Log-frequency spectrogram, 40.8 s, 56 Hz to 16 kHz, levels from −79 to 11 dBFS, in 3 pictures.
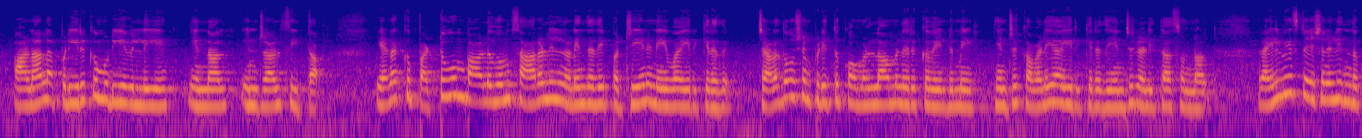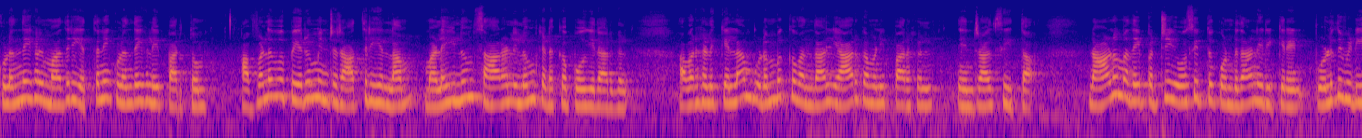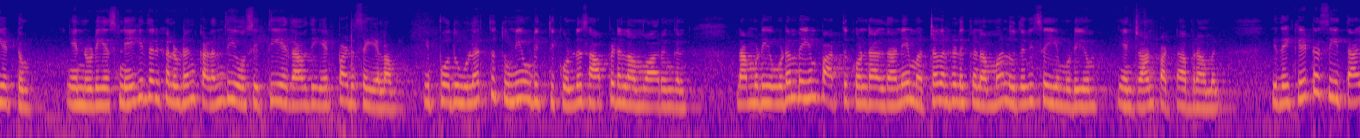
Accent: native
